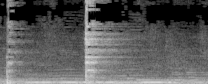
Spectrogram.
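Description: Two sharp clinks of glassware being handled on a table, the second louder, under a second apart, over steady background music.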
